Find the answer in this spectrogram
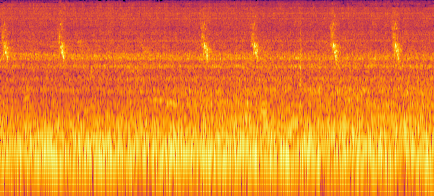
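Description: A bird calling: a short, high, falling chirp repeated six times, roughly once a second in loose pairs, over a steady low background rumble.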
